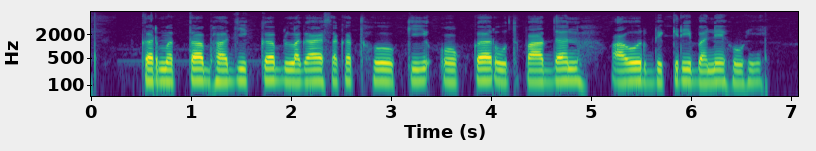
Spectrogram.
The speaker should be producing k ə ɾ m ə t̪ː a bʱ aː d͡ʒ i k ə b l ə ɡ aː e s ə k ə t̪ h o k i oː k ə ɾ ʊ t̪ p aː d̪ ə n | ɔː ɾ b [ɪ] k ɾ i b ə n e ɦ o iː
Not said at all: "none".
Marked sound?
ɪ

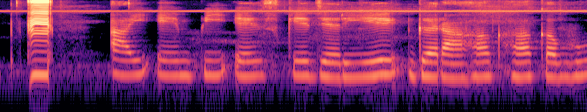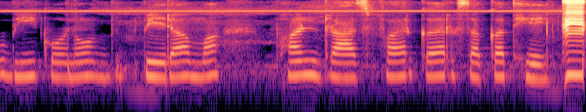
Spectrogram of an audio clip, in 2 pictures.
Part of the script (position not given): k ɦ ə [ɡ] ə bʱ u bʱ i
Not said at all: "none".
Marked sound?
k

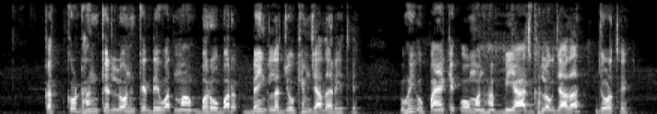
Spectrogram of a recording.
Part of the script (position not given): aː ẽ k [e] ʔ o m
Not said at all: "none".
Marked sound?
e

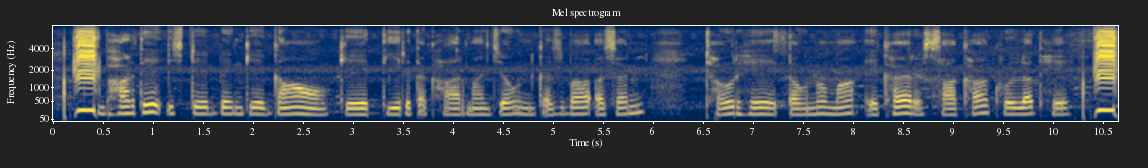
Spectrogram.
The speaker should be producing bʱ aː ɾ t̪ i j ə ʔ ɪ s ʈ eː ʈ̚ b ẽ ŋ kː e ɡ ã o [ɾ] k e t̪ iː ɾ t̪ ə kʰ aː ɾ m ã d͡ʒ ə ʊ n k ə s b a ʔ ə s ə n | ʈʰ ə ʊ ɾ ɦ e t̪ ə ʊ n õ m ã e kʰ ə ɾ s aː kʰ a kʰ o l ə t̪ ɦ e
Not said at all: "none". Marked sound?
none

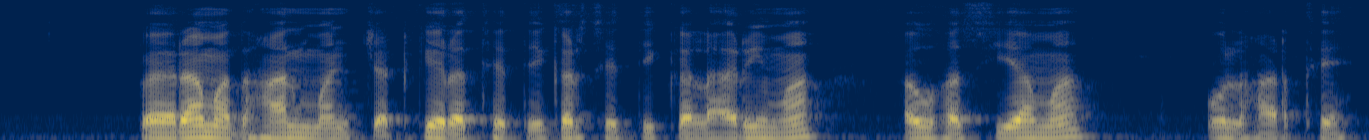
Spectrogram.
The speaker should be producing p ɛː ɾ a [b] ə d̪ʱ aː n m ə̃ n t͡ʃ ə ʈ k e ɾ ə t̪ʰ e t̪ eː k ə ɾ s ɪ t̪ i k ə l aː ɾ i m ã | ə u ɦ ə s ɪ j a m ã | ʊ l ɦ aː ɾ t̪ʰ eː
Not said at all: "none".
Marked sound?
m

